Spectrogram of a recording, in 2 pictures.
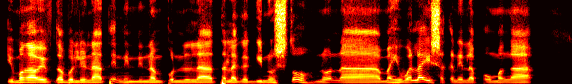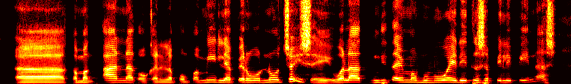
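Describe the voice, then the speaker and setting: A man's voice: on the high side, fairly bright tone, dry recording, studio quality. A man hosting a political commentary monologue, earnest and polite, who keeps addressing his listeners directly.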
